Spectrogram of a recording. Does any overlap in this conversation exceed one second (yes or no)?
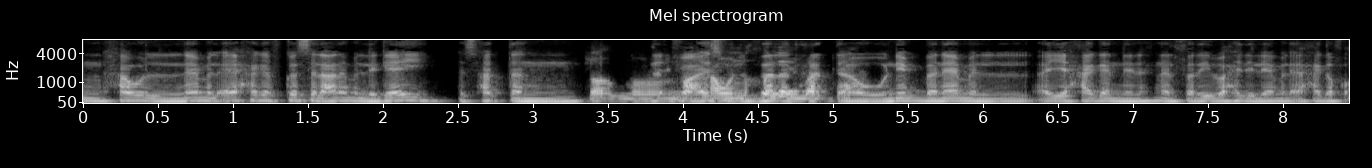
yes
